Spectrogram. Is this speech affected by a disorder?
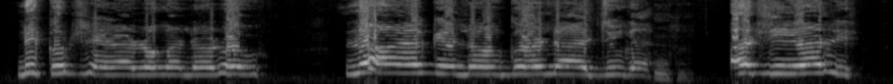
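Yes: cerebral palsy.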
